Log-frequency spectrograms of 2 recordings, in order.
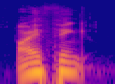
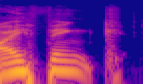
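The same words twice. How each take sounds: The two takes are said the same way.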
